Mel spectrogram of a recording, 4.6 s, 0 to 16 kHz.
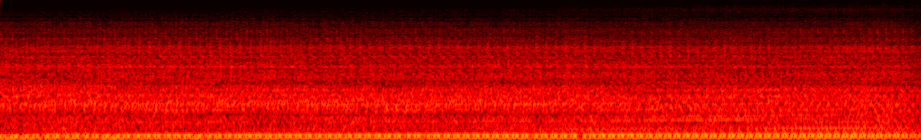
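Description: Vincent Black Shadow 1000 motorcycle engine, a loud, close, steady idling thump with an even low-pitched pulse that holds unbroken throughout, with no voices over it.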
